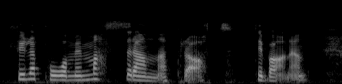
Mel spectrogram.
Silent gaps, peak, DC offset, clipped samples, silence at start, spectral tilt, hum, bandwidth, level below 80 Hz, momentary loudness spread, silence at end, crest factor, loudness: none; -14 dBFS; under 0.1%; under 0.1%; 0.2 s; -4.5 dB/octave; none; 8.2 kHz; -70 dBFS; 12 LU; 0 s; 20 dB; -33 LUFS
